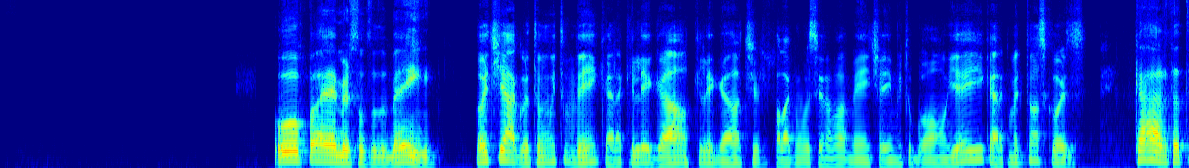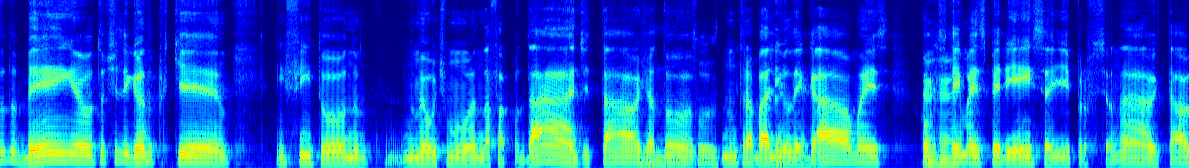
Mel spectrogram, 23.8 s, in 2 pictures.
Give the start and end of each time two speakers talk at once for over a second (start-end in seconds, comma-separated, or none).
18.3-20.1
